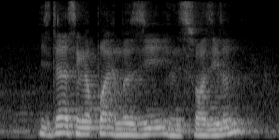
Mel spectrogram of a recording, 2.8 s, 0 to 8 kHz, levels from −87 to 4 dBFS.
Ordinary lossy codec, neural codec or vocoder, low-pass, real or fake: none; none; none; real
